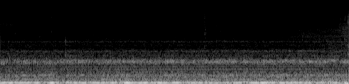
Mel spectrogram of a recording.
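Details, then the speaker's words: Vevor 3kW diesel heater under a UK camper van starting up: low, steady rumbling exhaust puff with a faint constant whir above it, burning evenly; from inside only a little whir is heard. Normal startup. "You can just hear it whirring away, but when you're inside, that's literally the most you can hear, just a little whir from it."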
